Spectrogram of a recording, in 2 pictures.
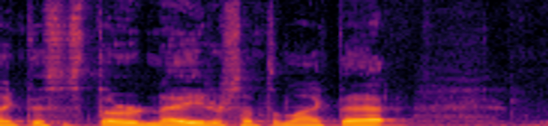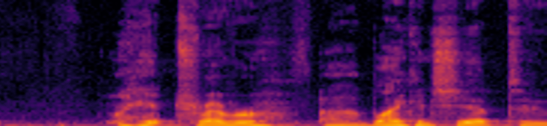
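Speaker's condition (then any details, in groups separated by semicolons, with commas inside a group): No condition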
